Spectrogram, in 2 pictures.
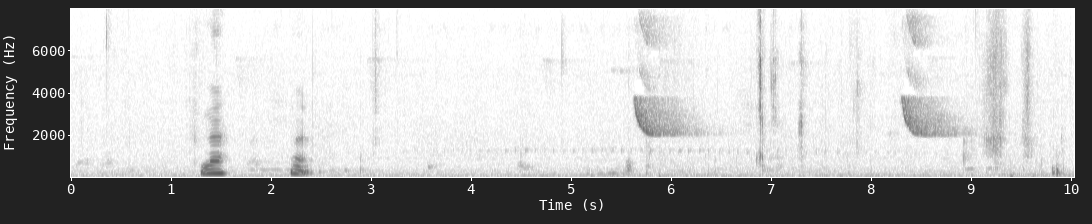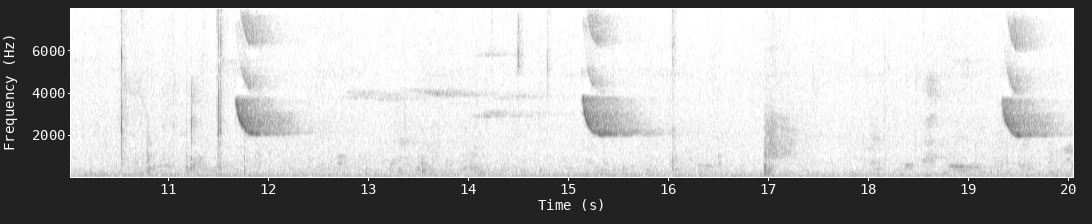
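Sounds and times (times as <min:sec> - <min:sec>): small clicks and rustles: 0:08.9 - 0:11.6.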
